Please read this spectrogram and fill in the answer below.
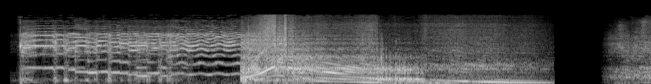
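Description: Intro sting: a wavering electric-guitar riff, then a loud vehicle-engine effect that revs up and falls in pitch as if passing by. It cuts off suddenly about half a second before the end.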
